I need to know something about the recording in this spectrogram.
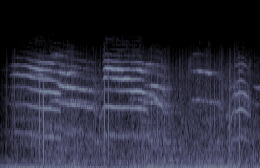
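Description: A domestic cat (Felis catus) meows repeatedly in long, drawn-out, wavering calls, fairly loud, with barely a pause between them over a faint low hum and no talking.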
